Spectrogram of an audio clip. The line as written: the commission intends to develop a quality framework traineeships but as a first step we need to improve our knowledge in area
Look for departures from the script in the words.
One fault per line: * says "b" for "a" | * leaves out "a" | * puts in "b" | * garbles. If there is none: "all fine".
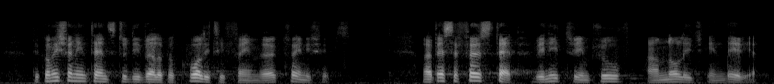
all fine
